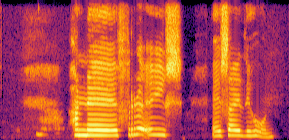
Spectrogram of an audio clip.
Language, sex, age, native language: Icelandic, male, 10, Icelandic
